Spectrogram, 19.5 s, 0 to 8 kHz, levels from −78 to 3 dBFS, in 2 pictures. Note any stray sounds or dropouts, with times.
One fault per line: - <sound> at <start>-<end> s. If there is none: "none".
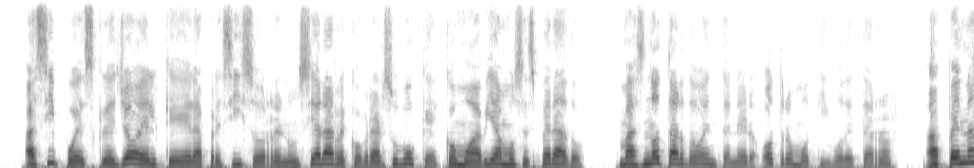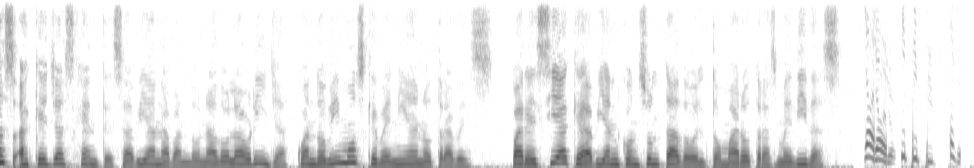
- chirp at 18.4-19.4 s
